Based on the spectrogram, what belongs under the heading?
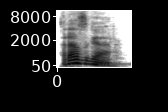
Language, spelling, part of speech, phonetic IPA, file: Russian, разгар, noun, [rɐzˈɡar], Ru-разгар.ogg
- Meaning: 1. height (of), high point (of) 2. scoring, erosion (of a weapon barrel)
